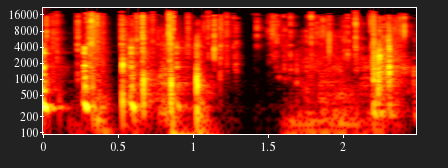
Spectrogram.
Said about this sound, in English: Just give us a moment while we shuffle our cards. If we're shuffling cards and stuff about it, do not come to our houses.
